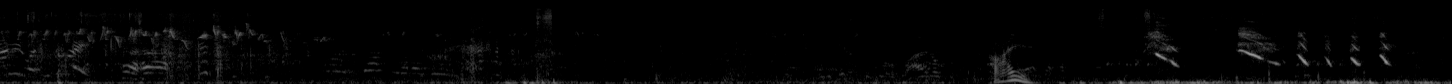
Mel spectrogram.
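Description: Hawaiian hawk giving a quick series of high, sharply falling whistled cries near the end, after a stretch of human voices and background noise.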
